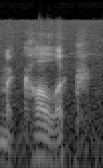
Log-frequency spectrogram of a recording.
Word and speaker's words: McCulloch: Alrighty, so as it turns out, it's pronounced McCulloch, and there's two L's, and basically everything I got after the two C's was just completely wrong.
